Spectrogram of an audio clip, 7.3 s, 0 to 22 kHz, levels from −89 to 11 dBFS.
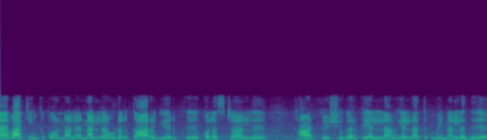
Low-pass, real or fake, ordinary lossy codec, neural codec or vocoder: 7.2 kHz; real; none; none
